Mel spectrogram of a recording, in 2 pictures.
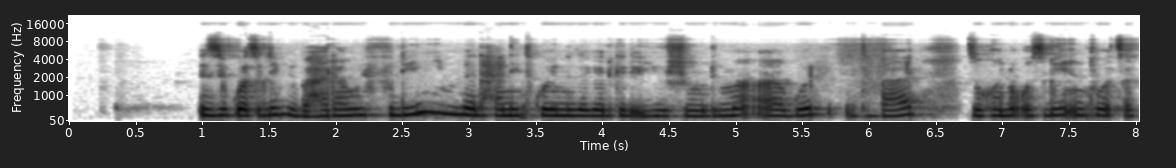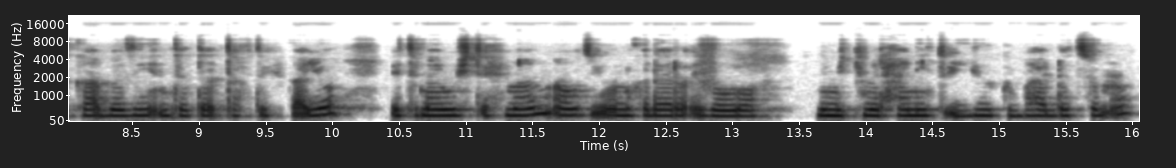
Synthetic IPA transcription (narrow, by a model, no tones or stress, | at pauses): ʔɨzikʷʼot͡sʼlibɨbahalawifɨlimɐd̪ħanit̪kʰo̞jnuzɐɡɐlɡɨlɨ̰jːuʃɨmːɨd̪ɨmːa̰ʔa̰ɡolɨt̪ʰɨbahalz̥ɨxo̞nɐkʼo̰sliʔɨ̰nt̪ʰɨwɔt͡sʼɐkʰːabɐziɨ̰nt̪ʰɐt̪ʰɐt̪ʼːɐft̪ʰɨħkʰa̰ɨjːo̞ | ʔɨt̪ʰinajwʊʃt̪ʼɨħmamʔawt̪ʼḭʔṵnɨxɨd̪ɐɾ̰ʔjɪ̰ɡɐβɾo | nɨmɨt͡ʃːmɐd̪ħanit̪ʰɨ̰jːujɪkʰːɨbːahald̪ɐt̪ʰsɐmʔu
